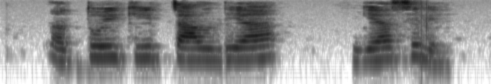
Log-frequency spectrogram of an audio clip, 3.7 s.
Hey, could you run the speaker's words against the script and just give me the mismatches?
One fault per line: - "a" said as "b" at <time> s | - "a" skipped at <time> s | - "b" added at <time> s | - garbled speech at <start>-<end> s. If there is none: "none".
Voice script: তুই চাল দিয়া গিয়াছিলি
- "কি" added at 1.0 s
